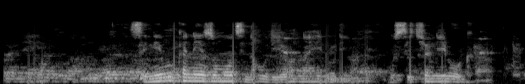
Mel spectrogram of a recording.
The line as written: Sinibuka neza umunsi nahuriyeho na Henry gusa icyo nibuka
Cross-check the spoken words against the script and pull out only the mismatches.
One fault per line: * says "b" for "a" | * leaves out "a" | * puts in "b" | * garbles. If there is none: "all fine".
all fine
